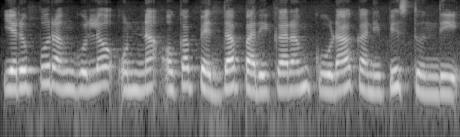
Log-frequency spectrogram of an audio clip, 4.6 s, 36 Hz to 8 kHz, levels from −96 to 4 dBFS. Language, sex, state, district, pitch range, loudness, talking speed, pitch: Telugu, female, Telangana, Hyderabad, 225-255 Hz, -17 LUFS, 105 wpm, 240 Hz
